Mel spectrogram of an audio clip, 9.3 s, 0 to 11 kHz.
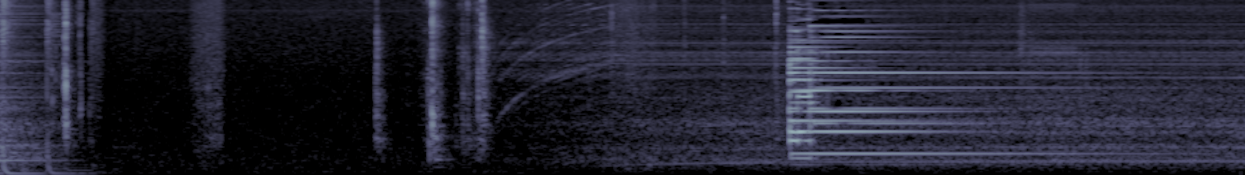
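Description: NEC PC-9821Cx computer starting up. A few clicks come first, then a rising whine as it powers up that settles into a steady hum. About six seconds in a bright startup tone sounds suddenly and fades over a couple of seconds.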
